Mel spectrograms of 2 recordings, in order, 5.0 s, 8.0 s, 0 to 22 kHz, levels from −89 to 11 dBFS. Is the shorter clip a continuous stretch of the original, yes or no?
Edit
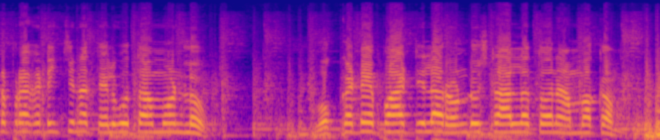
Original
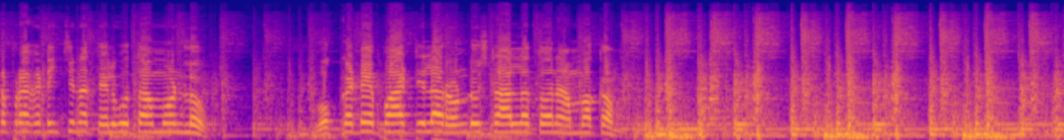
yes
